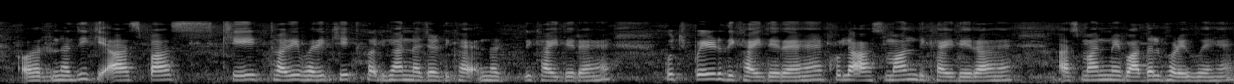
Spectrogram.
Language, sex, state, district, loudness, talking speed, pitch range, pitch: Hindi, female, Chhattisgarh, Sukma, -25 LUFS, 165 wpm, 185-210 Hz, 200 Hz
